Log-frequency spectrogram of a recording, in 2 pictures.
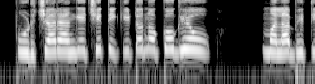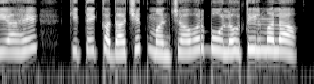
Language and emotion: Marathi, fearful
